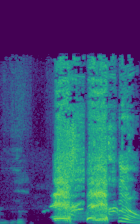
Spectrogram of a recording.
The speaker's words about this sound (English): Thanks for coughing in our ears, dick.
